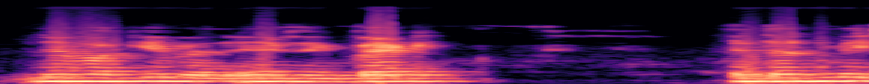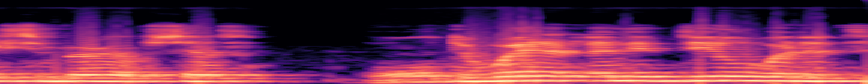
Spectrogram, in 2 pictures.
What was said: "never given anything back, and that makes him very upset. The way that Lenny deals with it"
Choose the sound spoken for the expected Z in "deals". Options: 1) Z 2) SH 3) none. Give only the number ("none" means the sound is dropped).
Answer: 3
